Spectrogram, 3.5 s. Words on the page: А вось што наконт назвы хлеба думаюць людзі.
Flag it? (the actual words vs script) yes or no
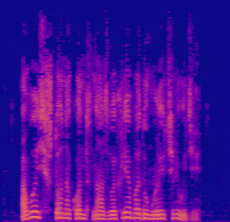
no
